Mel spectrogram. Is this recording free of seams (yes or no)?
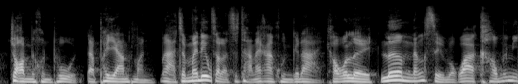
no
